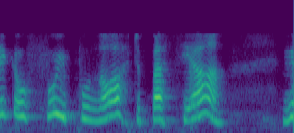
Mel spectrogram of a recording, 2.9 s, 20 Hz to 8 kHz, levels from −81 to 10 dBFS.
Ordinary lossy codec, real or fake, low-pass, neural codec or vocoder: AAC, 16 kbps; fake; 7.2 kHz; codec, 24 kHz, 0.9 kbps, DualCodec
